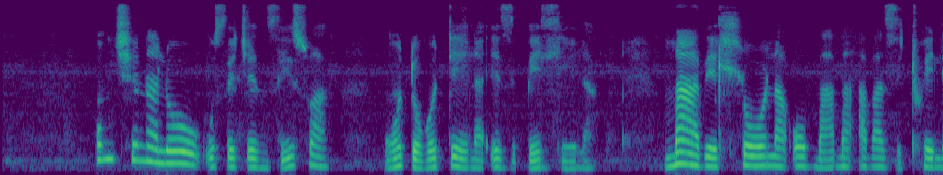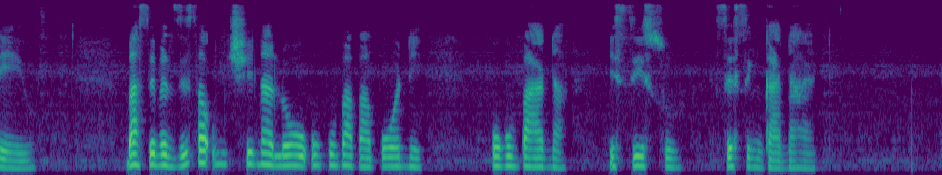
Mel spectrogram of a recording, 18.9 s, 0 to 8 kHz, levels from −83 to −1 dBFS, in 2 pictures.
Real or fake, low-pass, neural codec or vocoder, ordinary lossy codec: real; 7.2 kHz; none; Opus, 64 kbps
